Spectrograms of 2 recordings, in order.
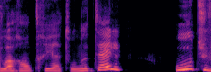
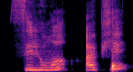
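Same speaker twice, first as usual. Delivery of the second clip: louder, slower and higher; 5 semitones higher, 9 dB louder, slower than usual. Shown as a demonstration. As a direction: call it out slowly. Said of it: "phrase modelled twice". (plus fort, plus aigu, lent)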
